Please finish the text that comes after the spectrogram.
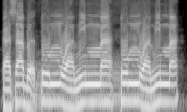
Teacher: Baca jelas, tak berdengung. Jadi baca pendek saja. · Jangan dibaca tum, jangan dipanjangkan begitu, jangan, pendek saja. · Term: izhar syafawi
